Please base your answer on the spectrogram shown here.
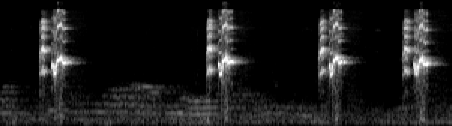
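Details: Sooty-headed bulbul calling to stir a rival into singing: four sharp, bright double-note chirps about every one and a half to two seconds, with faint low tones drifting beneath.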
